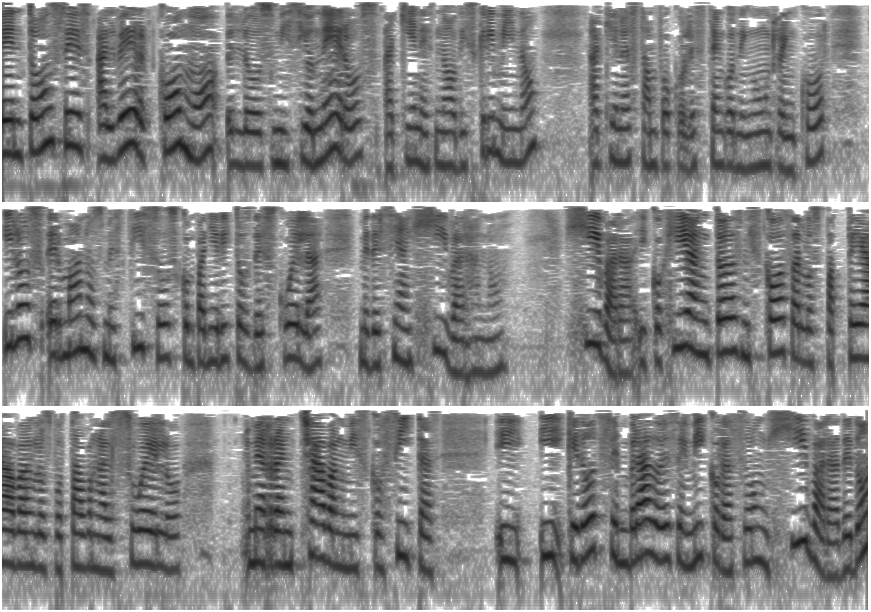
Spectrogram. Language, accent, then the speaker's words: Spanish; Macas, Morona Santiago, Ecuador; yo viví y crecí en Macas, en Sevilla, Don Bosco, no te permitían a ti como shuar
